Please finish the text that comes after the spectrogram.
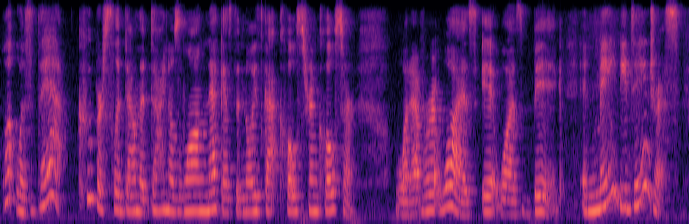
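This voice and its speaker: A woman reading a children's picture book aloud like an elementary teacher, animated, with dramatic emphasis and playful sound-effect words. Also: medium pitch, a little slow, highs cut off.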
